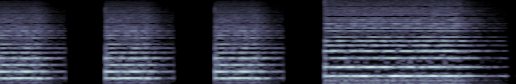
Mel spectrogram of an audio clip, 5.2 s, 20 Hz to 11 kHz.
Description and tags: race countdown2
No need to mention me.
Simple race semaphore countdown.
This sound was made with Audacity Software, using a base sound and aplying some filters to it.
car, carreras, cars, coches, contador, countdown, counter, green, light, luces, luz, preparado, race, ready, red, roja, rojo, semaforo, semaphore, threetwoone, tresdosuno, verde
